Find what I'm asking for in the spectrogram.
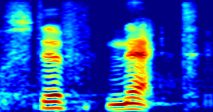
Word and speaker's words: stiff-necked: I have to be careful because I want to do that into a two-syllable, right? Stiff-necked. And right, some of you from the South, you're like, that means something different. So it's just one syllable, stiff-necked. As your ancestors were, right, don't do that.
